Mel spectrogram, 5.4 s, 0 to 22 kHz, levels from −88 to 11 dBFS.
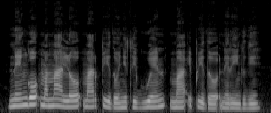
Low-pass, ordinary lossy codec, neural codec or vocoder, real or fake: none; none; none; real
